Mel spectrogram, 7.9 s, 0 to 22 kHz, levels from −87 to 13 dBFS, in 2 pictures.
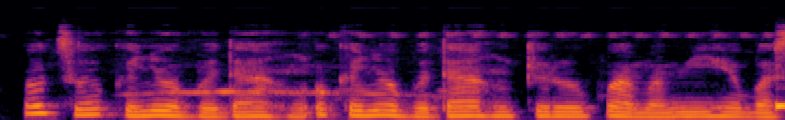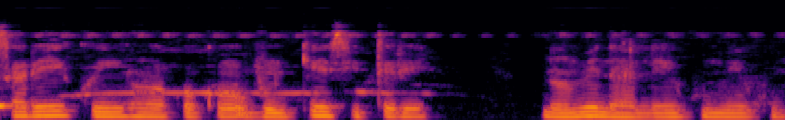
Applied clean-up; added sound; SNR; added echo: none; Cowbell; 4 dB; none.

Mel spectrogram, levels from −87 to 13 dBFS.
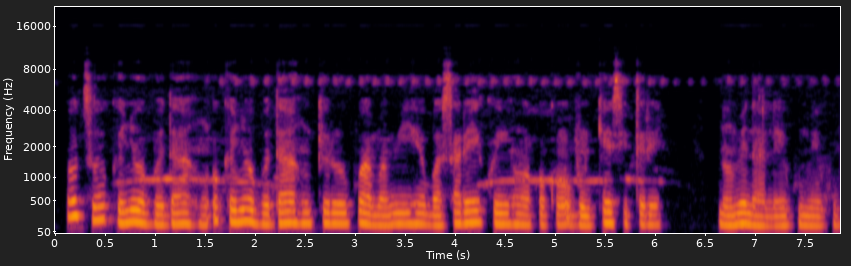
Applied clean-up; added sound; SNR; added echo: none; none; none; none.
